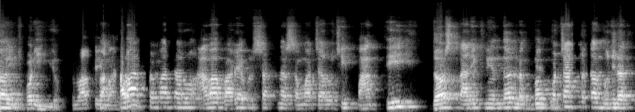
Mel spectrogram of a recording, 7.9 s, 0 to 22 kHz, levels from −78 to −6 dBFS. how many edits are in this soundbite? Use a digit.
0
